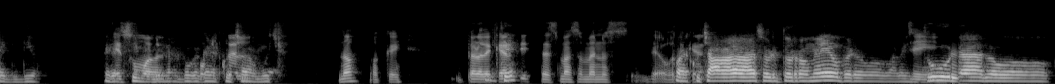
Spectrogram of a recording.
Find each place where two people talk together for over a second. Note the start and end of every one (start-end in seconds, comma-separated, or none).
1.1-2.6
